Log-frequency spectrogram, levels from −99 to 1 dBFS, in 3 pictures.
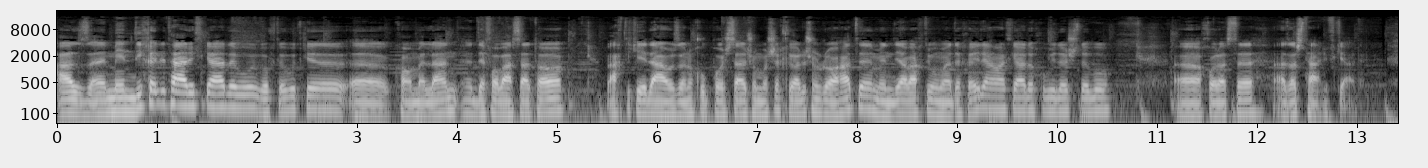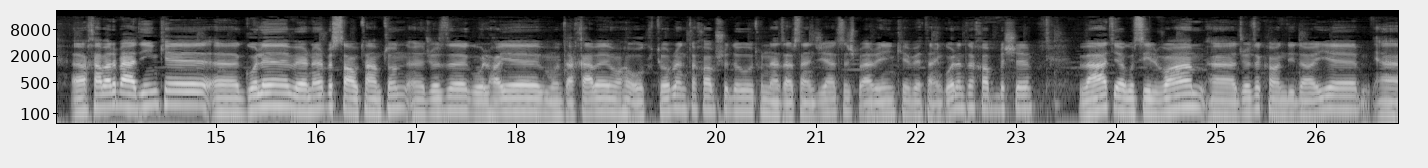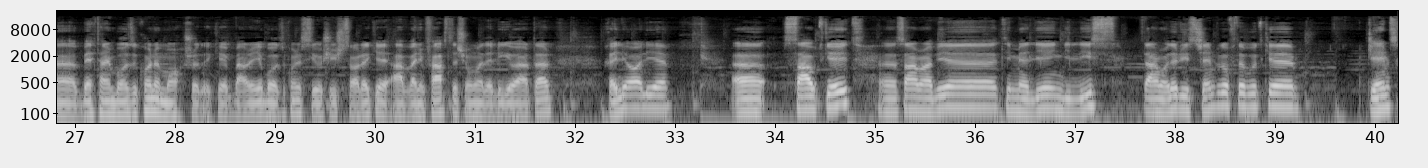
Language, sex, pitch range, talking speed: Persian, male, 95-120 Hz, 150 wpm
